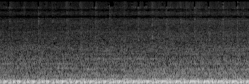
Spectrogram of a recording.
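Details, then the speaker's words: 1994 Camaro Z28 V8 idling after new alternator and serpentine belt: even burble, belt squeak gone, slight exhaust tick remains (header gaskets previously done); runs smooth, normal. "That thing, you don't hear that belt squeaking no more. You still hear the exhaust a little tick, but other than that,"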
